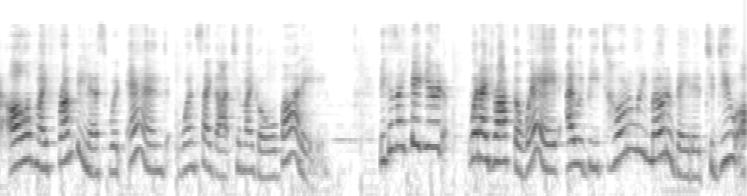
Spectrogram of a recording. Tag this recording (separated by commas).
Speech, Music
